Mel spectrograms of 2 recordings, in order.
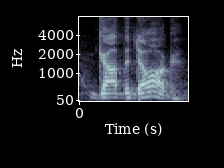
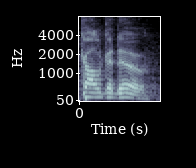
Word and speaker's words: Gal Gadot: God the dog. God the dog. How do you say it? Gal Gadot.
